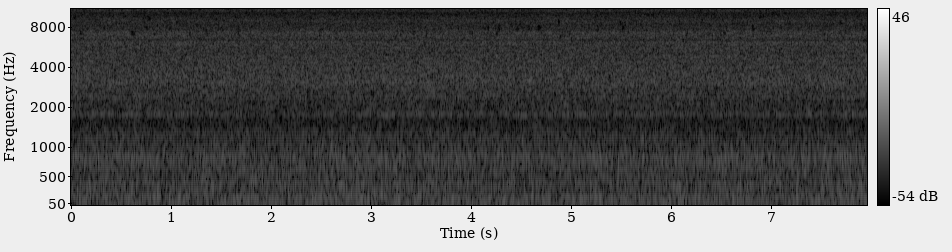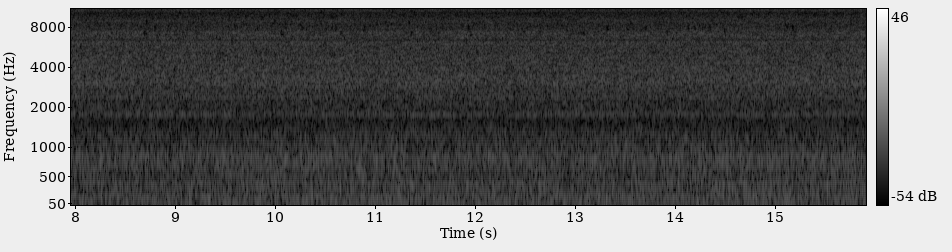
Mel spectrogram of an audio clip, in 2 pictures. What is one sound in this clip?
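Jet engines drone steadily, with a constant rushing hiss.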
